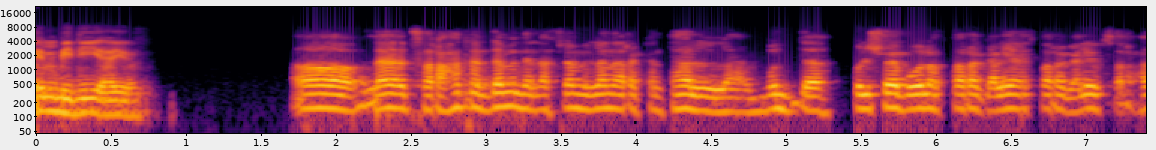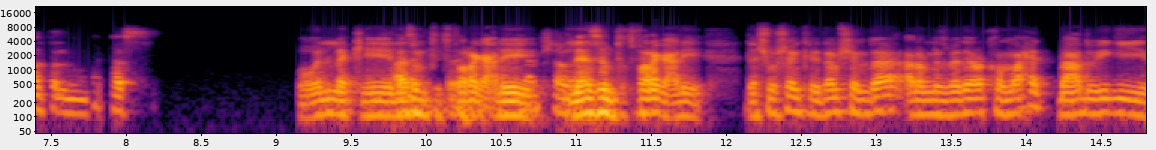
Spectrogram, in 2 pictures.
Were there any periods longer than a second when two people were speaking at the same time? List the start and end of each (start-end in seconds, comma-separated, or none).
9.7-11.1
